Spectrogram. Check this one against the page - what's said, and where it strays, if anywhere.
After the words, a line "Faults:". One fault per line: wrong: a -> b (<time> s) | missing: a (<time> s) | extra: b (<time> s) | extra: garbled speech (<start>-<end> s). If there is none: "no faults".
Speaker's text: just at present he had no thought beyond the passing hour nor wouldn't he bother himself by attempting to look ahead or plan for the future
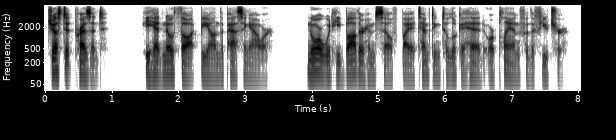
just at present he had no thought beyond the passing hour nor would he bother himself by attempting to look ahead or plan for the future
Faults:
wrong: wouldn't -> would (4.2 s)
